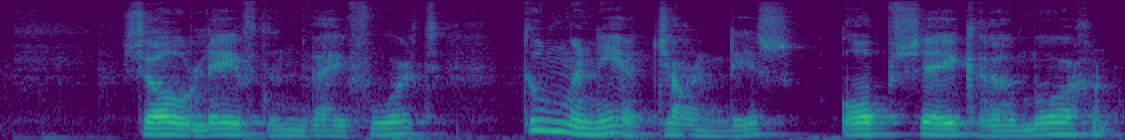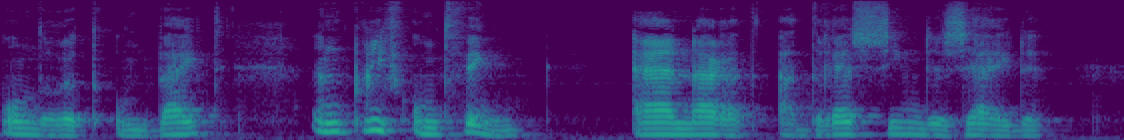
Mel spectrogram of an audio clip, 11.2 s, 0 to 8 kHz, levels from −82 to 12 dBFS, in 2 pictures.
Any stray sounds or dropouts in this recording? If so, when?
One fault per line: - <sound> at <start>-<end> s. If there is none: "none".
none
